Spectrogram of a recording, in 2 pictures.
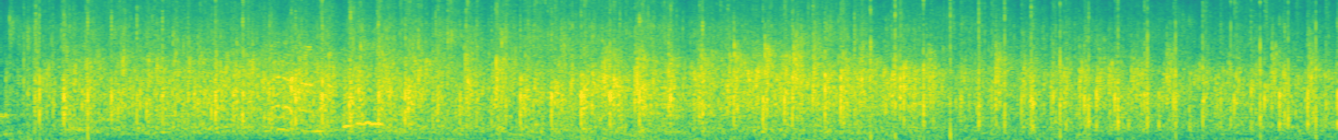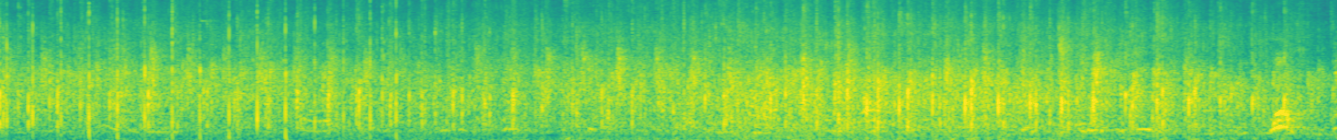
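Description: Audience applauding in a long, steady round of dense hand clapping.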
